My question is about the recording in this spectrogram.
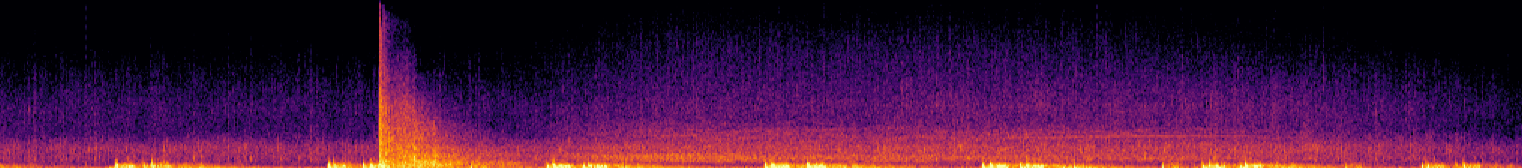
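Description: A starter's pistol fires once about three seconds in, and stadium crowd cheering swells up after it. A deep thud repeats roughly every two seconds throughout.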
